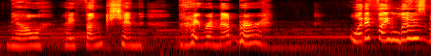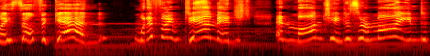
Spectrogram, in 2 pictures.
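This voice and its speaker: Woman voicing an anxious, very high-pitched robot girl. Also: lively intonation, pushed and bright, soft background music, heavily acted. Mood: fearful. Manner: halting, clipped short phrases. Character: anxious young female robot, traumatized, guarded, literal. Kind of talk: dramatic comic-dub acting.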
